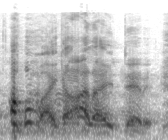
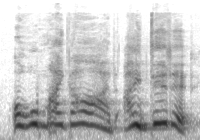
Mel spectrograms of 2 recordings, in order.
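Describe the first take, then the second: First: High triumphant cry broken by laughter; laughing exclaim. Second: High, loud retold cry of triumph; excited exclaim. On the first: Retold or imitated. Retelling waking up to the solved equation, laughing high exclaim. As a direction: laugh through the memory of the win. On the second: Waking to find the equation solved, high excited exclaim. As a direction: relive the moment you cracked it. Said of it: "I remember waking up thinking".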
